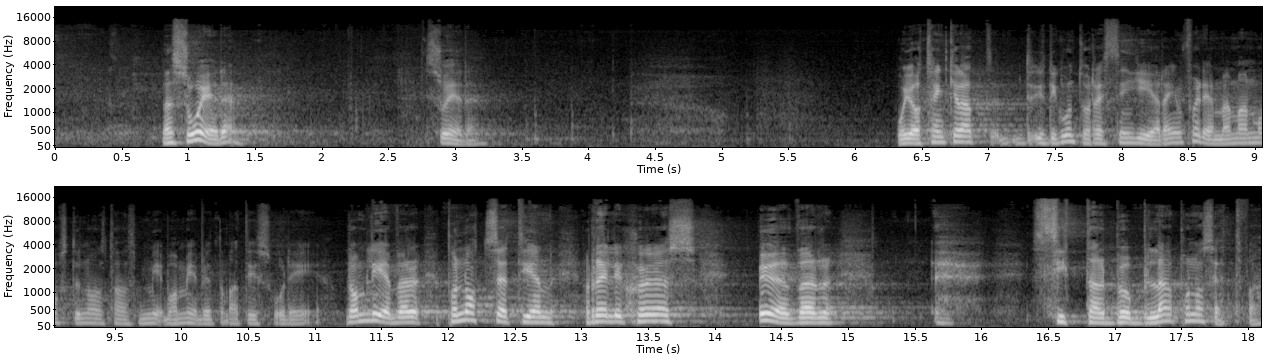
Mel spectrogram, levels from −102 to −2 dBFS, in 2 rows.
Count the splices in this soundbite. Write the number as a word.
one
